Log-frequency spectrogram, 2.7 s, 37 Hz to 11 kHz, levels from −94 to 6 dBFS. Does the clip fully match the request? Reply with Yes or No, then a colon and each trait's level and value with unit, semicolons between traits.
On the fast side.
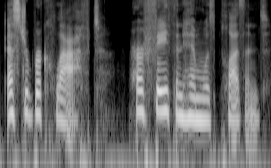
No: average, 175 wpm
